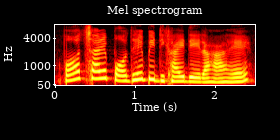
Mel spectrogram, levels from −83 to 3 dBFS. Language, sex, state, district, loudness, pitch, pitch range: Hindi, female, Arunachal Pradesh, Lower Dibang Valley, -13 LUFS, 260 Hz, 215-320 Hz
